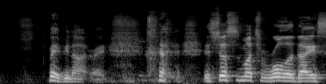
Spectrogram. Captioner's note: laughs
